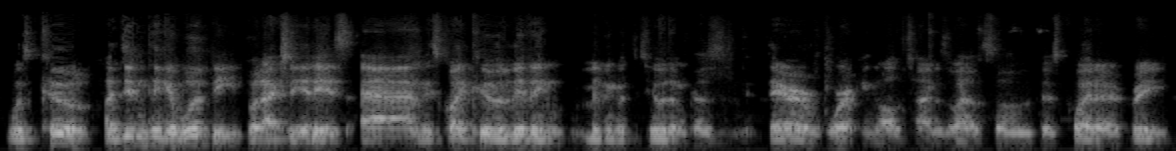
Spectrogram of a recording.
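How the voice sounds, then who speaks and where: A man's voice: deep voice, moderate pace, hardly any pauses, fairly bright tone, poor audio. A man, a knife maker chatting casually on a panel over a video call with earphones from home. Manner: casual, laid-back, chatty. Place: home room. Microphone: earphone headset on video call.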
